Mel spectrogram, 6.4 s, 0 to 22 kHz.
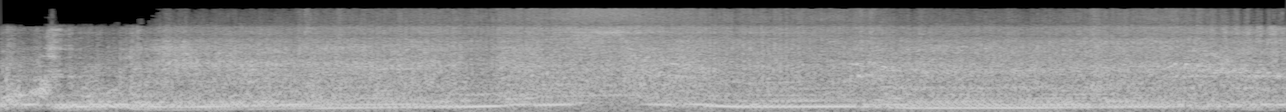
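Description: Turbocharged BMW E36 325i's inline-six revving, heard from inside the cabin: the pitch climbs for about three seconds, drops back quickly, then holds lower and steadier.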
